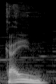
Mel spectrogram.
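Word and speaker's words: קין: Así, llegamos a la conclusión de que aquí se escribe la K, la rayita, que es la pataj, la I y la N, que dice Caín.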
